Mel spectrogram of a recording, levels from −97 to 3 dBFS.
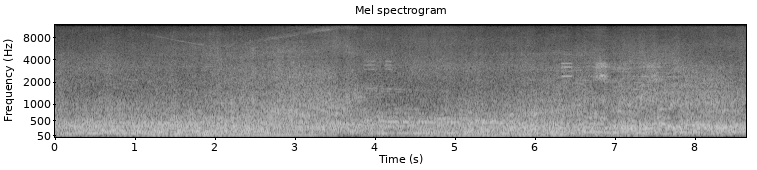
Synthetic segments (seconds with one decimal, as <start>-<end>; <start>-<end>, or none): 6.6-7.8

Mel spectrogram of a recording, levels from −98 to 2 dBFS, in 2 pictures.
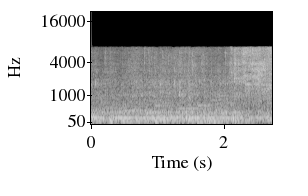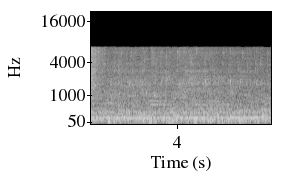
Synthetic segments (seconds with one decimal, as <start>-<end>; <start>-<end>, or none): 1.3-5.4

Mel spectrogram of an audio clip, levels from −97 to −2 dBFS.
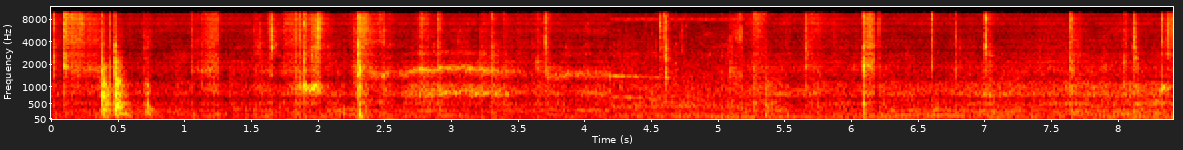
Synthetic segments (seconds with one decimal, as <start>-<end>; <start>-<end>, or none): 0.0-4.2; 5.2-8.4

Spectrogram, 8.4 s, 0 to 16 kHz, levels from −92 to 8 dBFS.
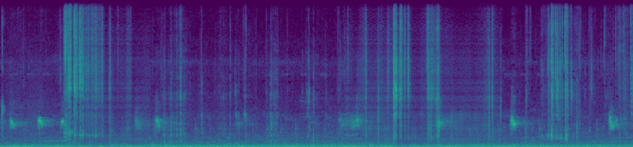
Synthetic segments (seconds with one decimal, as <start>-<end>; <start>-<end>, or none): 1.1-2.0; 4.6-6.7

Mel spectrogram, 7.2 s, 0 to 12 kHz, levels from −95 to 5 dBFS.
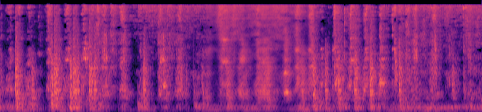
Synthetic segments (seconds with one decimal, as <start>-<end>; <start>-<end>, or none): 3.1-4.7

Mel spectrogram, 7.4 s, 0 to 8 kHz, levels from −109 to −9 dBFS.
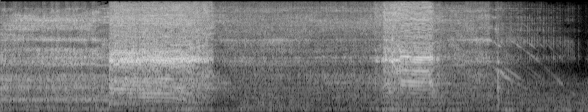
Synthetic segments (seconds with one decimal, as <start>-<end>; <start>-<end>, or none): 0.0-1.2; 2.2-5.0; 5.8-6.3

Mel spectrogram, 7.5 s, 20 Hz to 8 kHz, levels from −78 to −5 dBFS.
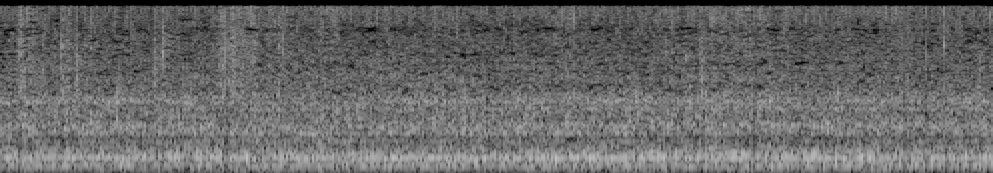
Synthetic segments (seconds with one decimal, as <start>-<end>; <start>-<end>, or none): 1.4-5.9

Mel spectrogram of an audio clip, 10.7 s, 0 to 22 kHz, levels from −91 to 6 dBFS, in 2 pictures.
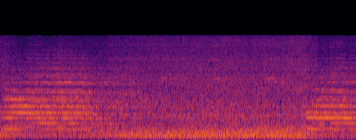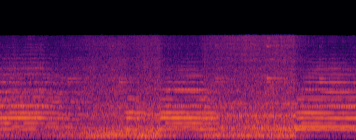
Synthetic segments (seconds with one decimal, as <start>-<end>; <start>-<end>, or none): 1.9-4.8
